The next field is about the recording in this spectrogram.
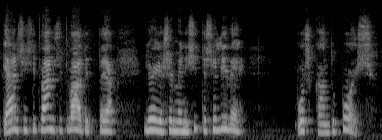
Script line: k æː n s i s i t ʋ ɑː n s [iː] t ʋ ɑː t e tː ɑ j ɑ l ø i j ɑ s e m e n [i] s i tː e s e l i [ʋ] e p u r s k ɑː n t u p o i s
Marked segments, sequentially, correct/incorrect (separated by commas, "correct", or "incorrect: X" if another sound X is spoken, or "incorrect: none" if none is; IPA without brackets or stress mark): incorrect: i, correct, correct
